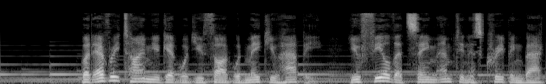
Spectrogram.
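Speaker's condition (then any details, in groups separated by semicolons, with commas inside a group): No condition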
